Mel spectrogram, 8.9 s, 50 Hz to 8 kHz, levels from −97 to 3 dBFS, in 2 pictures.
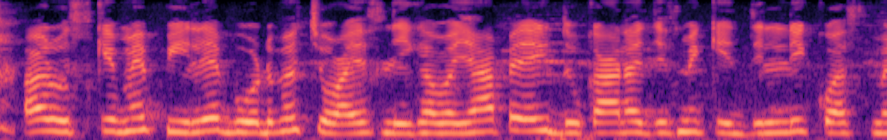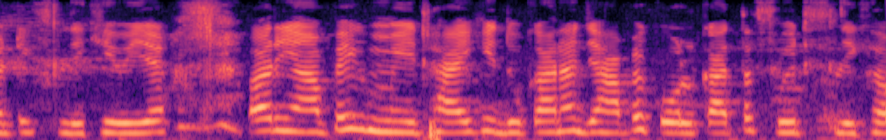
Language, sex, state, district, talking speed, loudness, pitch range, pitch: Hindi, female, Bihar, Gopalganj, 245 wpm, -17 LUFS, 215-250 Hz, 225 Hz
